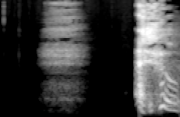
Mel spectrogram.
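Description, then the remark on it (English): A quick, breathy intake of air, then after a short pause a single loud, explosive sneeze with a voiced, tailing-off finish, on its own. “Oh, I'm going to sneeze.”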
